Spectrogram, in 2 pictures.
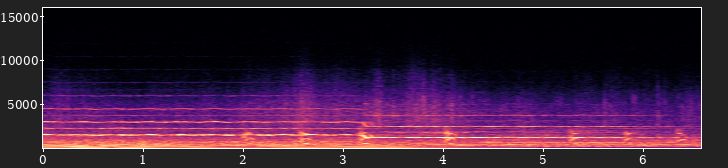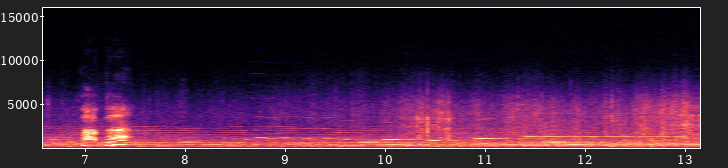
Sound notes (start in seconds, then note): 2.0 dog barking in distance; 8.6 dramatic music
